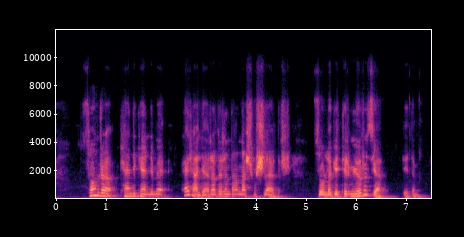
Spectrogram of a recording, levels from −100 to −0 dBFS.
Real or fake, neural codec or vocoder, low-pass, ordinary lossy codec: real; none; 7.2 kHz; Opus, 24 kbps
